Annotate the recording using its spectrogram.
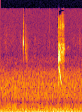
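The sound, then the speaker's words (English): A few short, high chirps from birds in the woods, scattered and fairly faint over a steady low outdoor rumble, with no voices. “And the birds chirping.”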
